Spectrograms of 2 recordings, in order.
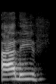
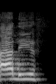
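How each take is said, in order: Both takes have the same delivery.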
